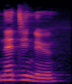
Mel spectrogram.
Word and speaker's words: Nadinou: Nadino. Nadinu. Is That's that the French way?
